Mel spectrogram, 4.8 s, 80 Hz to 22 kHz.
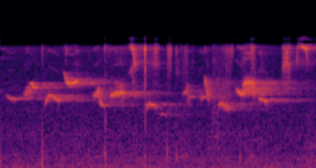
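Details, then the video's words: Common blackbird singing in an echoing backyard in the early morning, around 4:40am, recorded on a mobile phone with the bird out of sight; rich fluted whistled phrases running into squeaky high twitters, over steady background hiss. "Blackbird's morning song, part 2"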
